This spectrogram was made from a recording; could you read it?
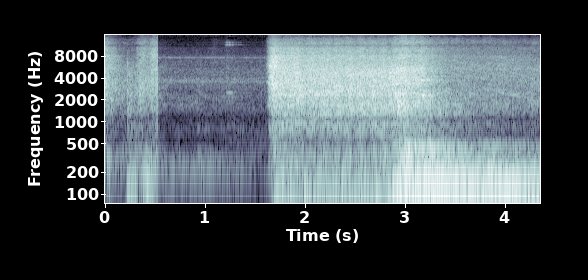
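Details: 1JZ VVTi-swapped Nissan 240SX (S13) coupe, first startup with a new TIG-welded exhaust replacing an open downpipe, still on an untuned map: catches after a couple of seconds, idles lumpy and uneven, rising as it settles; needs tuning.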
